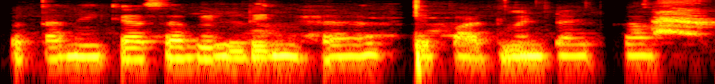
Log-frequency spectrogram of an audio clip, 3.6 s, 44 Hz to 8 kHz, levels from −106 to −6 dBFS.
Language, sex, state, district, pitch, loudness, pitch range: Maithili, female, Bihar, Muzaffarpur, 245 Hz, -31 LUFS, 215-255 Hz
